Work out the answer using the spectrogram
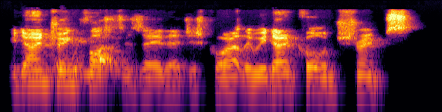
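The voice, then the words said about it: Australian accent. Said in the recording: “a good Aussie accent”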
